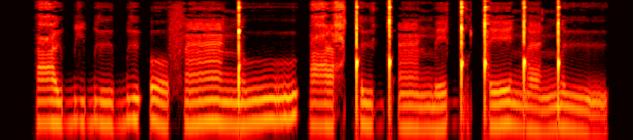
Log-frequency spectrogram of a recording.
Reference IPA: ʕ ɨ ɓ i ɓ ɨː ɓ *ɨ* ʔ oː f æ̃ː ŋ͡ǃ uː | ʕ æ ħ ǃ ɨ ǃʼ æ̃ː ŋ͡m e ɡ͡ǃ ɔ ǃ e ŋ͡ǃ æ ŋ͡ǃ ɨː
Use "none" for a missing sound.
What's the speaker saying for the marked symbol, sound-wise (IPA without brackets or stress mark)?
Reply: ɨ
